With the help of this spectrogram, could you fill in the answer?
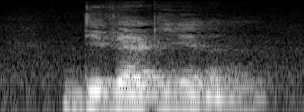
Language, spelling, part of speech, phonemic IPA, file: German, divergieren, verb, /divɛʁˈɡiːʁən/, De-divergieren.ogg
- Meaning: 1. to diverge (to run apart) 2. to diverge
